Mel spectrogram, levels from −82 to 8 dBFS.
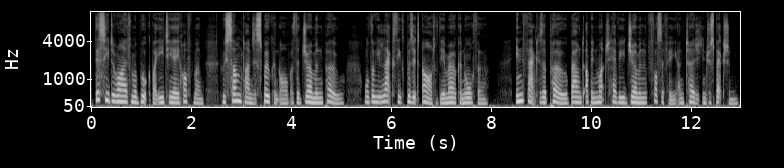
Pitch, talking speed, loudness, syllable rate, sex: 180 Hz, 205 wpm, -17 LUFS, 6.1 syllables/s, female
